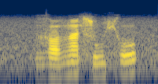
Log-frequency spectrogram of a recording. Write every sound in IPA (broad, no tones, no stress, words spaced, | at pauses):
ɣɵðˤẽ ɬuço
